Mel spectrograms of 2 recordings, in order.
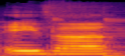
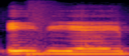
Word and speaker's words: Ava: Well, okay, but there are, like, sometimes in European spellings it's pronounced Ava with the E in front of it, and I think that's way cooler than AVA, but, like, whatever.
